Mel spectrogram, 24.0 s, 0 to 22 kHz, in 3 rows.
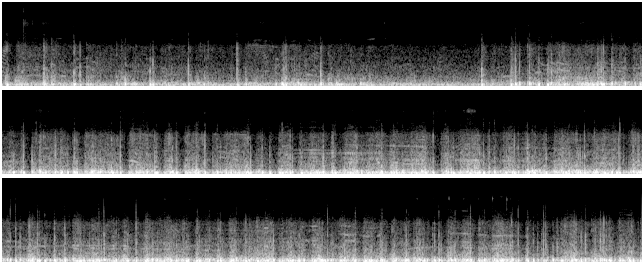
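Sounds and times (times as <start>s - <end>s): fireworks booms and crackles: 0.0s - 24.0s.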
